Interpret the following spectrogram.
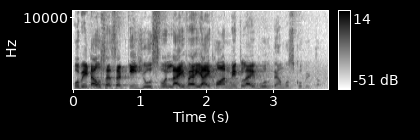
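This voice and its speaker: An accounts teacher gives a classroom lecture in a big-sounding room, his voice high, sharp, expressive and fairly quick. He's affectionate with his students, frequently calling them "beta," and often asks "clear?" to see whether they've understood.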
